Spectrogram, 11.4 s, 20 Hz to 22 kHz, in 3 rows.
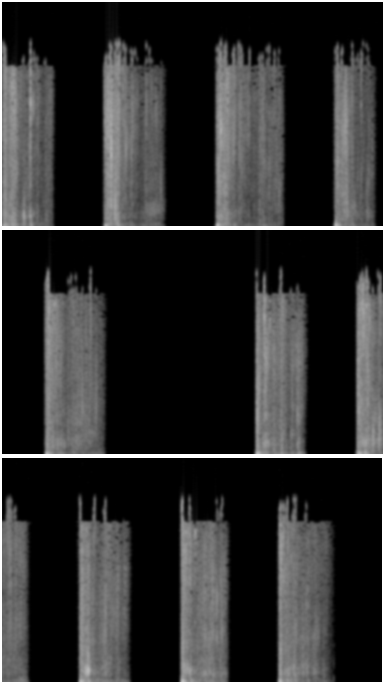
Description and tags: Footsteps Boots Gritty Ground (Gravel)
Footsteps (boots) on gritty ground (Gravel): Walk (x5) // Run (x5)
Gear : Tascam DR-05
